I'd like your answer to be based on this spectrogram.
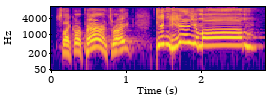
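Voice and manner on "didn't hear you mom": put-on high, innocent child's voice, much higher; mock innocent kid. Child fibbing to his mom, high mock-innocent voice. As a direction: play the kid pretending not to have heard.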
